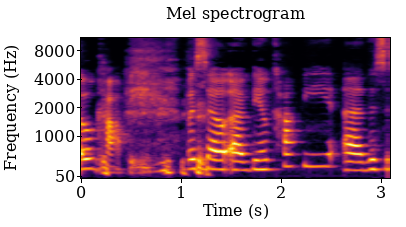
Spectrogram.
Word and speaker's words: okapi: Which I also had to look up how this is pronounced because my entire life I've been calling them Okapi. Likewise. I've been saying it wrong, and so have you. Well. It's Okapi.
